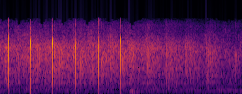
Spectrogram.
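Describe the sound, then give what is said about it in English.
An audience at the CSTE annual conference applauds the standing members of the CSTE Executive Board, a broad wash of many hands clapping with six sharp, evenly spaced louder claps standing out early on, then the crowd's clapping gradually fades. “We'd like to give you all a round of applause.”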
